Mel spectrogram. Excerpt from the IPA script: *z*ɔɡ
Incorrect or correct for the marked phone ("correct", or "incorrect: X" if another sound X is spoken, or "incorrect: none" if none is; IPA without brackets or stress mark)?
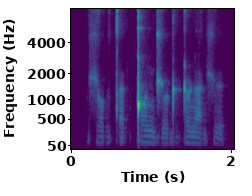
incorrect: ʃ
